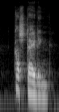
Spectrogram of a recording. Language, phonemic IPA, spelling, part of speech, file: Dutch, /kɑsˈtɛi̯.dɪŋ/, kastijding, noun, Nl-kastijding.ogg
- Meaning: chastisement, punishment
